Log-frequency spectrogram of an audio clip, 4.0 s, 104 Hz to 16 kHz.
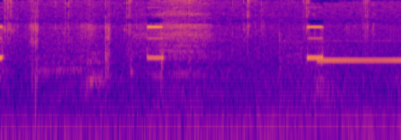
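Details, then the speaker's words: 2018 Nissan Sentra cabin: two short high beeps then a continuous high tone that won't stop; front crash/distance sensor for automatic emergency braking reported failing, code shown, persists after battery disconnect; fix planned by unplugging the sensor. "Entonces tenemos este ruido repetido Este no es tenemos este ruido continuo que no no se quita"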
